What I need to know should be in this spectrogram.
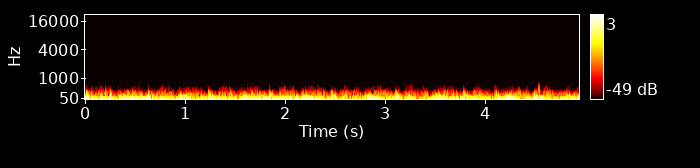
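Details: Person listening to their own heart with a stethoscope, who thought it sounded weird and asks if it is a murmur: muffled, regular heartbeat thumps with a steady low hum; no clear murmur stands out.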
